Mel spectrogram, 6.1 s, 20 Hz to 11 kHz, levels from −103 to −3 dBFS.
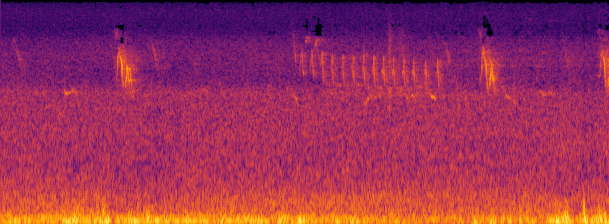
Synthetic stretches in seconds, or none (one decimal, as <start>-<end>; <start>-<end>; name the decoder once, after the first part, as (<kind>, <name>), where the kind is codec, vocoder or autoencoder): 4.2-6.1 (vocoder, BigVGAN v2)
